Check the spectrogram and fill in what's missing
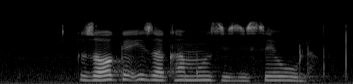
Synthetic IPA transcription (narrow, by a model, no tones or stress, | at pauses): zɔkʼɛizakʰamuzizisewuːla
